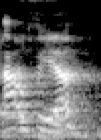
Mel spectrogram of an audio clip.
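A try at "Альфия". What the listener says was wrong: Alfia. Alfia. Okay, you say it as al, but you have to make your L softer. L. Like L. Al. Fi. Alfia.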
